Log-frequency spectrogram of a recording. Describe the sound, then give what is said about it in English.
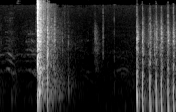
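Gunfire aimed at green flag bunting on a lamppost in front of a major checkpoint: one sharp, loud shot with a ringing tail, a pause, then a rapid burst of many cracking shots. “And the shooting you hear is them trying to shoot down green flag bunting that's attached to one of the lampposts in front of this major checkpost”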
